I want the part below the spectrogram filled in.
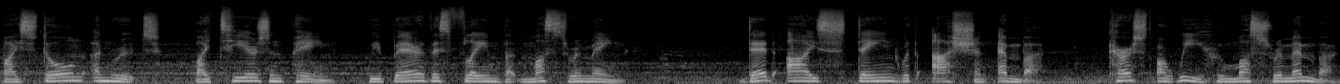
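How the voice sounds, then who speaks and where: An actor playing an earnest, studious young druid who sounds unsure of himself, in a video game. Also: male voice, mid-range voice, slow, a little mellow, faint music behind, natural voice. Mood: solemn, incantatory. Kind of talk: video game dialogue acting.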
